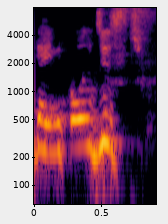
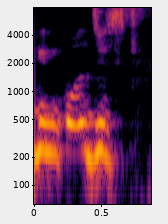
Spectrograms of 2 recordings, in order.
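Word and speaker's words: gynecologist: गायनिकोलॉजिस्ट, ठीक है, गायनिकोलॉजिस्ट सही प्रोनाउंसिएशन होती है गिनकोलॉजिस्ट, ठीक है।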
